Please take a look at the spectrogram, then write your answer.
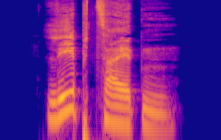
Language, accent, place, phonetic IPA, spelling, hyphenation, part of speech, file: German, Germany, Berlin, [ˈleːpˌt͡saɪ̯tn̩], Lebzeiten, Leb‧zei‧ten, noun, De-Lebzeiten.ogg
- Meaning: plural of Lebzeit: lifetime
